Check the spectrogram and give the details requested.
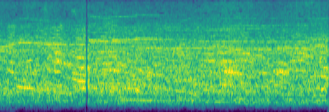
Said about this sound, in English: The four goes down, stays down again. Some excitement to my right. Like screaming abuse at the four.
